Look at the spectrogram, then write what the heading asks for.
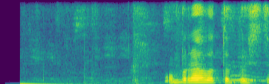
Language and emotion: Russian, neutral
